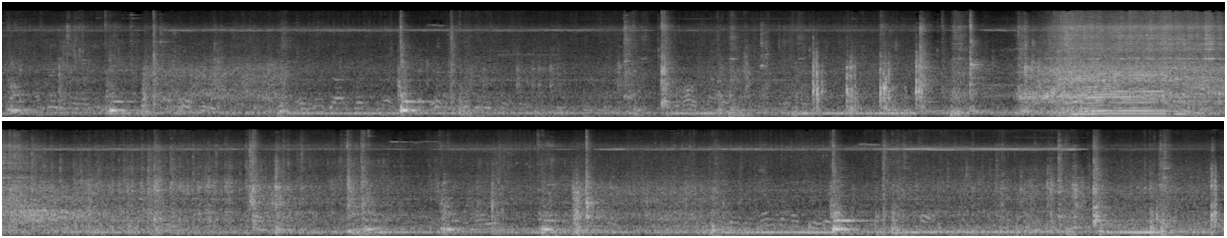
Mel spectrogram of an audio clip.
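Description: Metal parts of a machine clank and knock now and then.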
